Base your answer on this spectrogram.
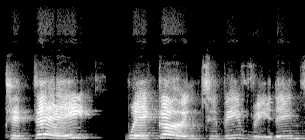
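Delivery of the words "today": usual speaking voice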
